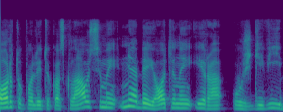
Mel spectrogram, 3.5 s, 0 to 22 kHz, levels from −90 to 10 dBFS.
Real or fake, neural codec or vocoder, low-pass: fake; vocoder, 44.1 kHz, 128 mel bands every 512 samples, BigVGAN v2; 10.8 kHz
